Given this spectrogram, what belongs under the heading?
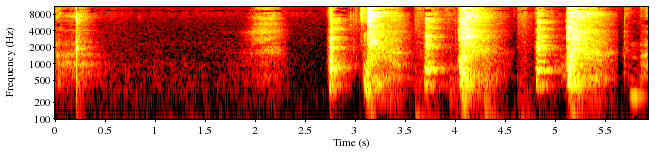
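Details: Woman sneezing after trimming and plucking her eyebrows: a quiet intake, then a rapid series of about five sharp, explosive sneezes in quick succession; a sneezing fit.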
